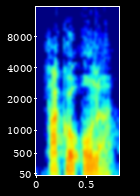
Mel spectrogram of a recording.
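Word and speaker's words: Hako Onna: You spelled the name wrong. What is it actually called? Hako Ona.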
